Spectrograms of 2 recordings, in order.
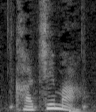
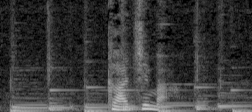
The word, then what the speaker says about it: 가지마: word Number 103 kajima kajima this is pronounced as a three syllable word the first syllable is G the second syllable is G the third syllable is ma pronounce it with me kachima the word gajima is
